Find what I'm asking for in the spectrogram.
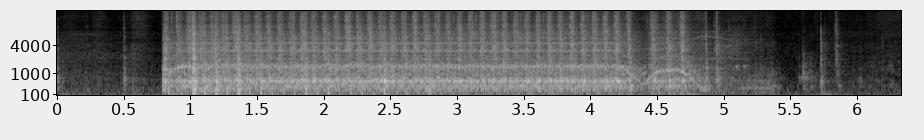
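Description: A sewing machine stitches fabric onto a wrapped bohemian journal cover, a close, steady rapid mechanical chatter that starts abruptly, runs about four seconds, then slows and stops.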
